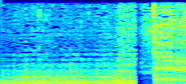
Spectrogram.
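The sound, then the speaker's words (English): A loud, steady plane engine rumbles as the plane flies past a house, then abruptly cuts out as if stalling, leaving a brief gap before a similar droning sound returns. No one speaks. “That sound of an engine just stopping right there is heartbreaking.”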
